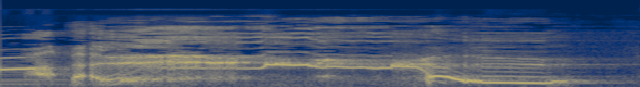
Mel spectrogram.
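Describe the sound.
A man's voice imitates an elk (wapiti) bugle: a low grunt rising into a long, sustained high whistling tone that wavers, then slides down into a deep moaning finish, loud and unbroken by speech.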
